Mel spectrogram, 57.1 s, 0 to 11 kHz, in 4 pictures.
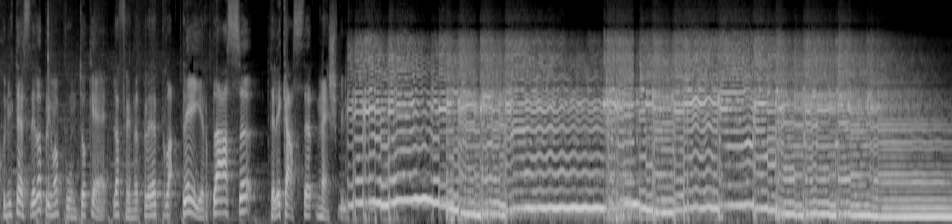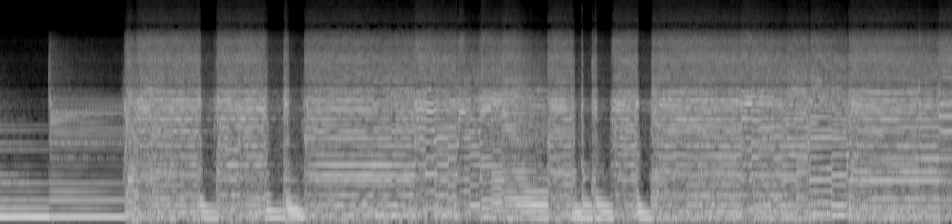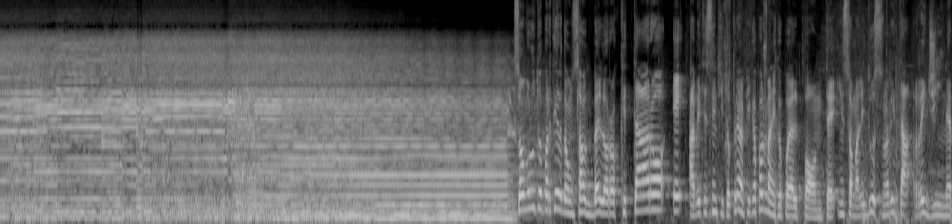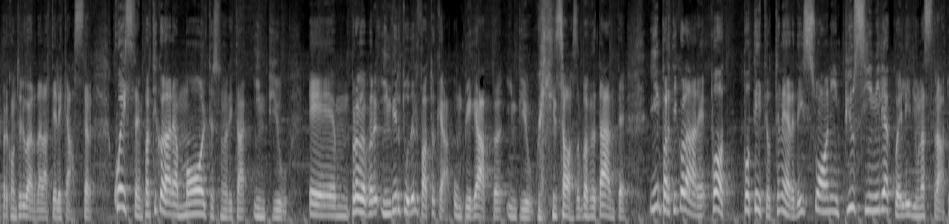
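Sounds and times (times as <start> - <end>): distorted electric guitar: 5.2 - 37.0.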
